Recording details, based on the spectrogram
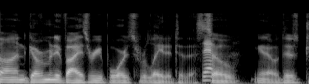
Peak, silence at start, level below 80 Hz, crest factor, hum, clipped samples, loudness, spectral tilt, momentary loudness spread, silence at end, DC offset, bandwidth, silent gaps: -2 dBFS; 0 s; -38 dBFS; 20 dB; none; under 0.1%; -22 LUFS; -6 dB/octave; 8 LU; 0 s; under 0.1%; 12 kHz; none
